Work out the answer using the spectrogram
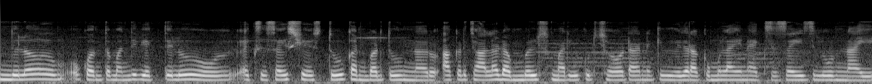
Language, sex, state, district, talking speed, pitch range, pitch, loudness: Telugu, male, Andhra Pradesh, Guntur, 110 wpm, 205-215 Hz, 210 Hz, -15 LUFS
